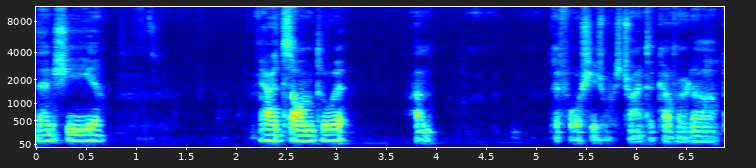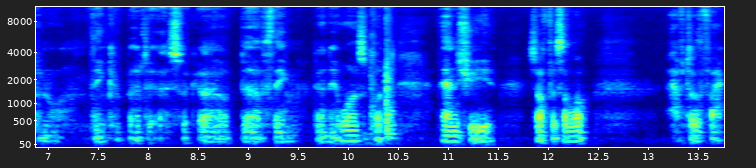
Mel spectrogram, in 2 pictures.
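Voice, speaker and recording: With long, frequent pauses and big swings in loudness, a man speaks in a dark, mellow, somewhat breathy tone with ordinary pitch variation. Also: moderate pace. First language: Russian. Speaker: book reviewer. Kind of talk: casual book review monologue. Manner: halting, with many fillers and restarts.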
